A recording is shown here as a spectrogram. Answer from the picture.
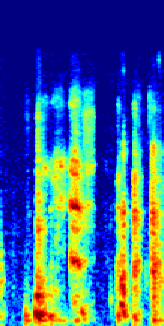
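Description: A man laughing: a couple of drawn-out laughs, then a quick run of short "ha" bursts about four or five a second in the second half.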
